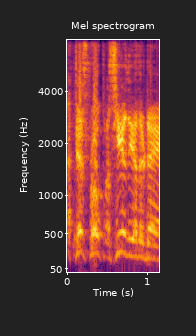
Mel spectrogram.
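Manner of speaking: high, quick, loud complaint; flustered Kaz. Acted. Kaz complaining to captain in stress dream, high and flustered. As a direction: protest fast and high. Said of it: "So she goes".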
